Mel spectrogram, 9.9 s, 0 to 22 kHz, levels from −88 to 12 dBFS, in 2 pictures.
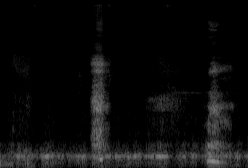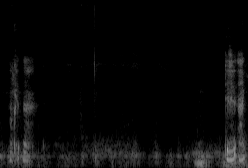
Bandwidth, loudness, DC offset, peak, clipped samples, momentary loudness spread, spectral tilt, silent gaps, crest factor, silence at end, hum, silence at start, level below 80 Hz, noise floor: over 20 kHz; -45 LUFS; under 0.1%; -20 dBFS; under 0.1%; 24 LU; -6 dB/octave; none; 26 dB; 0 s; none; 0 s; -68 dBFS; -68 dBFS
